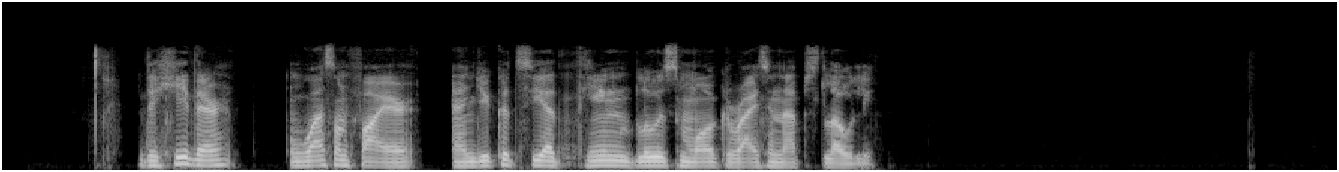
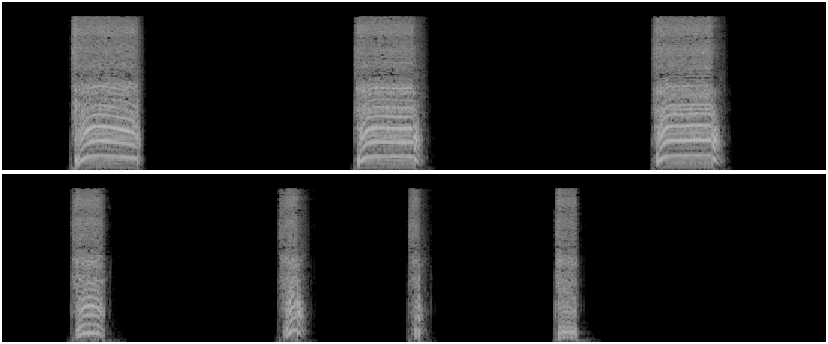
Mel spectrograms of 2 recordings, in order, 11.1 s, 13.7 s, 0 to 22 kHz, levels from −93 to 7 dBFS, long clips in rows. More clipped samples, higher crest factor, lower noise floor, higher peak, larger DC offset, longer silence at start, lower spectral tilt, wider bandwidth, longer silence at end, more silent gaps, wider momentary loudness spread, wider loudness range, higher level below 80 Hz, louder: neither; second, 18 dB vs 24 dB; about the same, -88 dBFS vs under -90 dBFS; about the same, 0 dBFS vs -2 dBFS; neither; first, 0.75 s vs 0.55 s; first, -6.5 dB/octave vs -1.5 dB/octave; second, 7.8 kHz vs 15.5 kHz; first, 3.85 s vs 2.05 s; second, none vs 1.19-2.90 s, 3.60-5.40 s, 6.08-7.40 s, 7.91-9.14 s, 9.50-10.23 s, 10.49-11.45 s; about the same, 13 LU vs 14 LU; about the same, 8 LU vs 9 LU; first, -52 dBFS vs -58 dBFS; first, -18 LUFS vs -21 LUFS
